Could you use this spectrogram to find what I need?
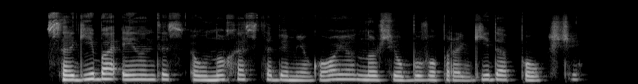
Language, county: Lithuanian, Vilnius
